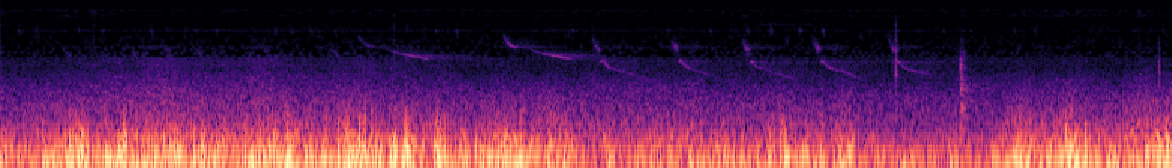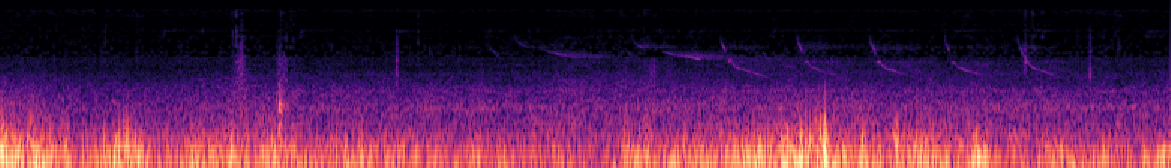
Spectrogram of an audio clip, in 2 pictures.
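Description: Tyres roll steadily on a paved path.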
